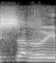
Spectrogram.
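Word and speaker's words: شَرِّ: আবার বলুন, কুল আউযু বিরাব্বিল ফালাক মিন শাররি মা খলাক, মিন শাররি মা খলাক। এই যে শাররি, শিনের উচ্চারণটা সুন্দর করে উচ্চারণ সহি করে করতে হবে।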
